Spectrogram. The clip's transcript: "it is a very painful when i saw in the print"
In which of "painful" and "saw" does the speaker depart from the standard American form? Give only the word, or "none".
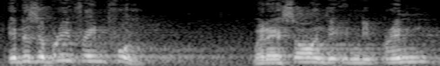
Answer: painful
